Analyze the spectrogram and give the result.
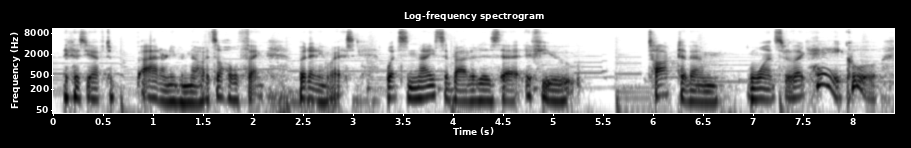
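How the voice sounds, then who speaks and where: A man's voice: on the low side, gravelly, a bit bright. A man chatting casually on a live stream, rambling and breaking off mid-sentence to joke. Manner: chatty, rambling, self-interrupting. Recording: faint guitar music behind.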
